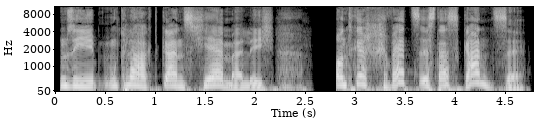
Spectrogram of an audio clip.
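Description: Man putting on a high, cheeky young robber girl. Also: wildly swooping pitch, slow, no echo, studio quality, exaggerated voice. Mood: blunt, gossipy. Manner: blunt, teasing, bossy. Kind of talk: storybook character voice in an audiobook.

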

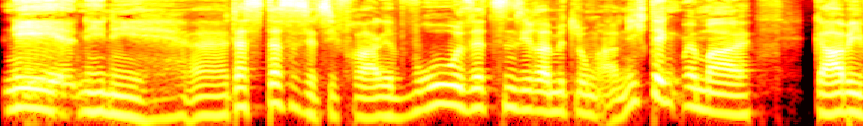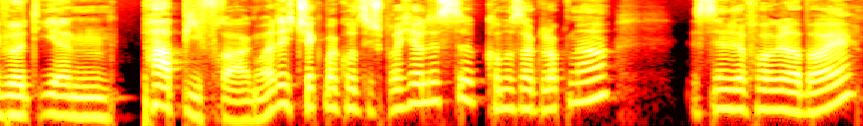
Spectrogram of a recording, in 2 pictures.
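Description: A man's voice: on the high side, normal speed, mellow. A man co-hosting a podcast in casual chat, speculating in a playfully self-assured, teasing way. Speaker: podcast co-host. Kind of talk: casual chat, speculating about an audio drama.

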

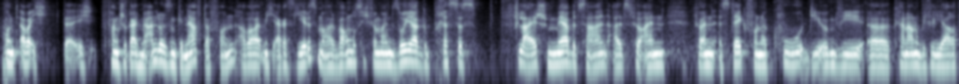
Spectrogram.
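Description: A man's voice: mid-range voice, steady tone, normal speed, few pauses. A man chats casually as a podcast co-host, arguing colloquially with English words mixed in. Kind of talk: casual discussion.

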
